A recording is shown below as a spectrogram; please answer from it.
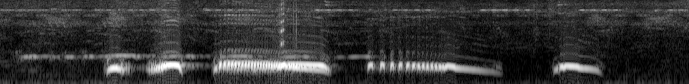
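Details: Spotted dove (tekukur) lure call to draw others into calling: two soft hooting notes, a loud drawn-out coo, a purring trailing coo that slides downward, then a final short coo; faint steady whistle-like tone behind.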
